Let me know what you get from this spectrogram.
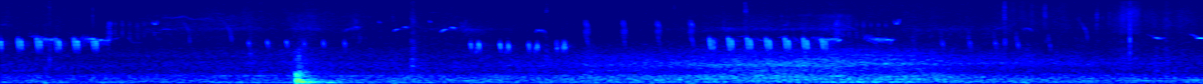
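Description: A small songbird repeating a short run of quick, evenly spaced high chirps three times. A single low thump about three seconds in stands out above it.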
